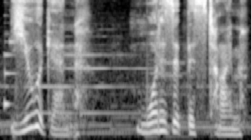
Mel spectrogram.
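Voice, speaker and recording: A woman's voice: fairly low pitch, big pitch swings, unhurried, over music. A woman voicing a guarded, embittered and wary adult woman in a video game. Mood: irritated. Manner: guarded, weary, earnest.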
